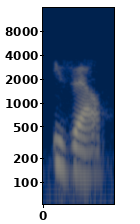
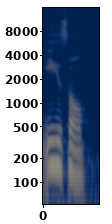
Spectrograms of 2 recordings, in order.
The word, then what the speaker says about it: Ezell: How do you say your last name? Ezell. Ezell. Gotcha. Ezell. All right. I'm saying it like a thing you put a painting on, easel.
